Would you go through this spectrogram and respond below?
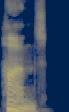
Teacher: We do this because moving from N to D to S in hands takes too much effort. We just glide from the N to the S.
